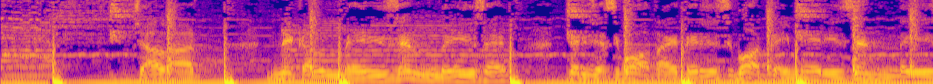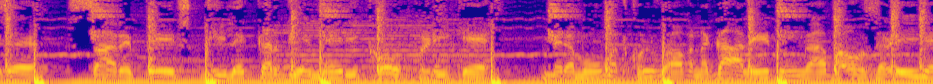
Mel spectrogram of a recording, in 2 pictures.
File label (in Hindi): Chal Hat Attitude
